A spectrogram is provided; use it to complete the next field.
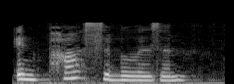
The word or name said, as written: impossibilism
